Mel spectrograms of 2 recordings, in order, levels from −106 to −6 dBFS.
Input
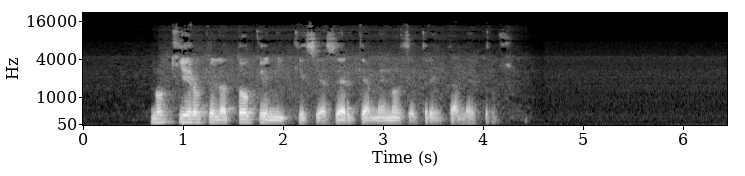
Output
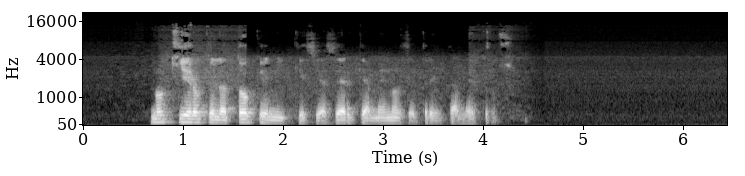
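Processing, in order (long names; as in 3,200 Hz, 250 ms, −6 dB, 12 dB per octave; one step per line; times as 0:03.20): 0:01.63–0:03.86: drawn EQ curve 140 Hz 0 dB, 220 Hz −6 dB, 360 Hz −1 dB, 3,900 Hz −8 dB, 7,100 Hz −28 dB
level +3 dB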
